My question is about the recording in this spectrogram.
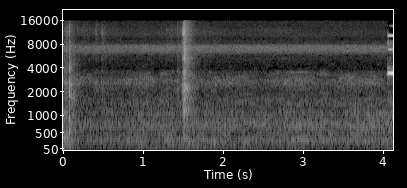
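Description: Quiet room tone with a small DC-motor fan running faintly and steadily, and a single faint click about a second and a half in.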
